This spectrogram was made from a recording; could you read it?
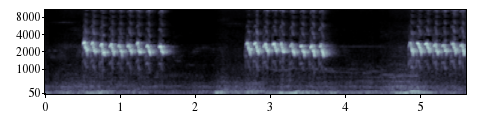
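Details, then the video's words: Energetic sooty-headed bulbul (trucukan) calling to a rival: three bursts of rapid, buzzy chattering notes, each about a second long, spaced roughly two seconds apart over a low background hum. "Suara Panggilan trucukan gacor Memanggil Lawan"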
